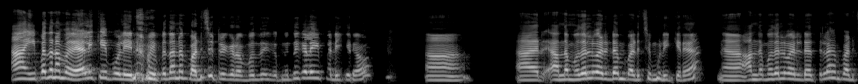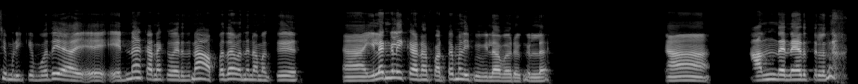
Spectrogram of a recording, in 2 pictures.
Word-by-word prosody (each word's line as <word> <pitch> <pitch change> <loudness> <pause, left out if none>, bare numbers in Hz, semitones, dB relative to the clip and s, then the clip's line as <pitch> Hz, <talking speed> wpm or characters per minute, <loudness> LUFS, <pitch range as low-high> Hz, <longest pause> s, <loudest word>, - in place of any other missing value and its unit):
ஆ 265 - +8
இப்ப 285 +4 +3
தான் 335 - +6
நம்ம 280 -5 +2
வேலைக்கே 295 +5 +5
போலையே, 235 -3 +5
நம்ம 275 -3 +4
இப்போ 250 +1 -2
தானே 295 +1 +2
படிச்சிட்டுருக்கிறோம், 225 - 0
முது 220 +2 -5 0.2
முதுகலை 290 +5 0
படிக்கிறோம். 220 - -6 0.6
ஆ, - - +1 1.2
அந்த 220 +1 +1
1ல் 260 +5 +3
வருடம் 265 -1 +2
படிச்சு 225 +3 -2
முடிக்கிறேன், 210 -3 -3 0.3
ஆ - - +1 0.2
அந்த 225 - -4
1ல் 260 +2 -1
வருடத்தில 235 +3 -2
படிச்சு 230 +3 -4
முடிக்கும்போது 210 +2 -6
அ - - +3 0.2
எ - - 0 0.2
என்ன 290 +9 -2
கணக்கு 230 -2 -3
வருதுன்னா, 210 +6 -1
அப்பதான் 240 +2 -2
வந்து 225 -2 -5
நமக்கு, 200 0 -6 0.6
ஆ. - - 0 0.2
இளங்கலைக்கான 280 -6 +3
பட்டமளிப்பு 225 -2 -3
விழா 175 -1 +1
வருங்கள்ல. 160 +1 -4 1.3
ஆ - - +4 0.8
அந்த 225 +3 0
நேரத்தில 220 -1 +3
தான். - - -4
230 Hz, 145 wpm, -22 LUFS, 215-260 Hz, 1.3 s, ஆ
